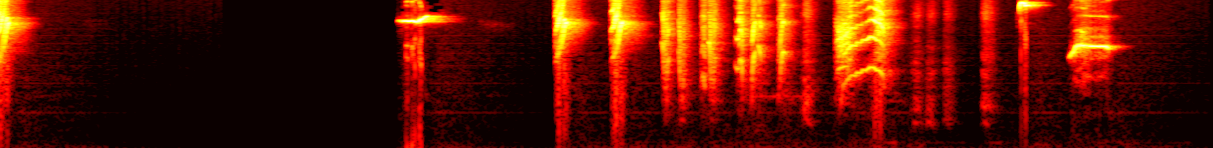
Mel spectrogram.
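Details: Van Hasselt's sunbird in spotted plumage moulting toward metallic feathers, singing to provoke and fire up another sunbird: a sharp high chirp, then after a pause a rapid burst of thin, high, buzzy twittering notes and short whistles.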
